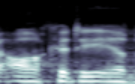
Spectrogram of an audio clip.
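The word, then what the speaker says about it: ARCADY: report page 70 paragraph 6.35 it describes the rkd or arcadia now it's pronounced software being used to assess capacity for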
